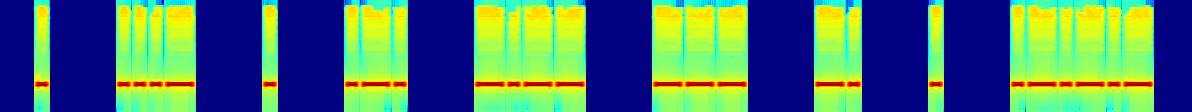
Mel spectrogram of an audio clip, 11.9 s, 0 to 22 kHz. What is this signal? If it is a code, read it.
Morse code, heard as a keyed tone, about 15 wpm, spaced as for 8 wpm, 1000 Hz. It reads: EVERYONE.
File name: qotdfiles / 8wpm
